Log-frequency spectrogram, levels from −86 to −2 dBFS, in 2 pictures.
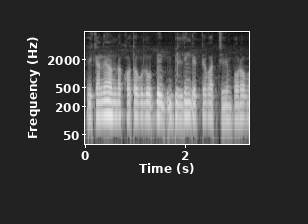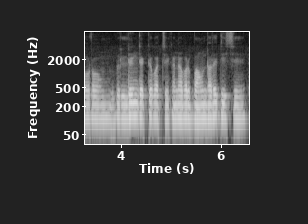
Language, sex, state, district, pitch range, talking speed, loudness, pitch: Bengali, male, Tripura, Unakoti, 110-120 Hz, 135 wpm, -19 LUFS, 115 Hz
